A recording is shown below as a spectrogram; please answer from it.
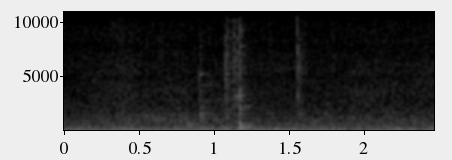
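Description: A few light clicks against a glass baking dish as a milk-dipped champagne biscuit is set down in it, about a second in.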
